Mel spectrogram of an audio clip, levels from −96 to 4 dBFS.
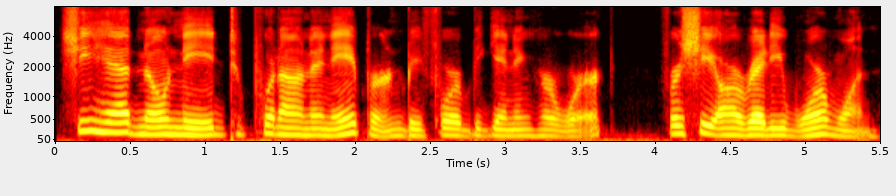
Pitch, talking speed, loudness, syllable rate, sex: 150 Hz, 195 wpm, -18 LUFS, 5.1 syllables/s, female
